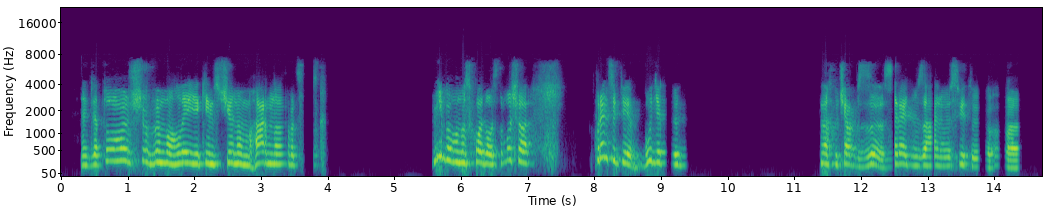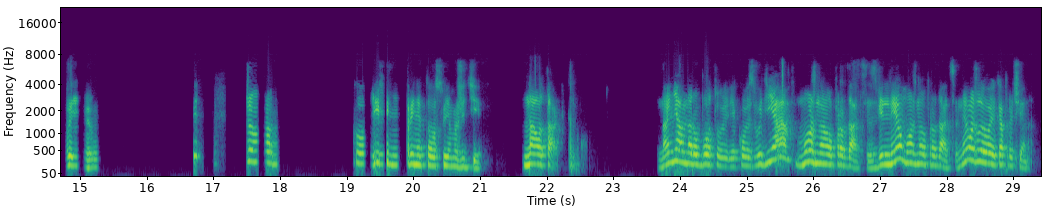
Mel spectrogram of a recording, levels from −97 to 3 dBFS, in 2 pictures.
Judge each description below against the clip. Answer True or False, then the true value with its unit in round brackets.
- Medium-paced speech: False (100 wpm)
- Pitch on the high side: True (205 Hz)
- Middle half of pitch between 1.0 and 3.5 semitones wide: False (4.1 semitones)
